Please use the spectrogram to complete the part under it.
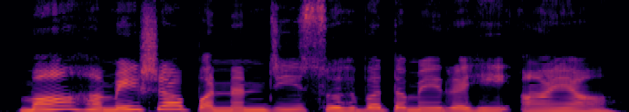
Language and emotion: Sindhi, neutral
